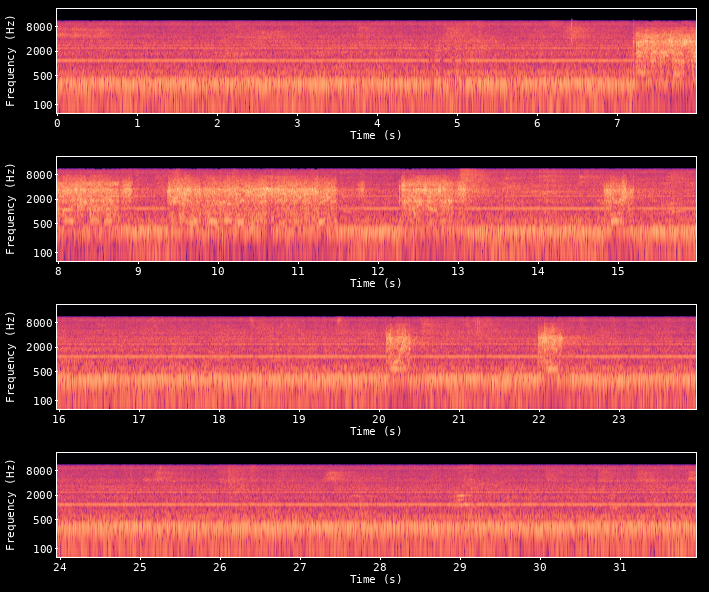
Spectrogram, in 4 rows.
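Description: Cabin noise from the boom operator's station of an aerial-refuelling tanker in flight: a steady drone with a constant thin whine, played back from an old video recording through loudspeakers. It is broken by several short bursts of intercom radio hiss, most of them between about 7 and 15 seconds in, with two more at about 20 and 22 seconds.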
